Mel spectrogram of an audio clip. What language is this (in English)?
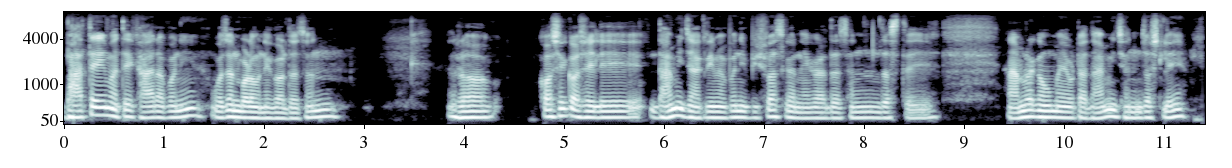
Nepali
